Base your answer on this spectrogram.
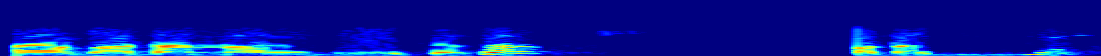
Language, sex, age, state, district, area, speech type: Bengali, male, 18-30, West Bengal, Paschim Medinipur, rural, conversation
